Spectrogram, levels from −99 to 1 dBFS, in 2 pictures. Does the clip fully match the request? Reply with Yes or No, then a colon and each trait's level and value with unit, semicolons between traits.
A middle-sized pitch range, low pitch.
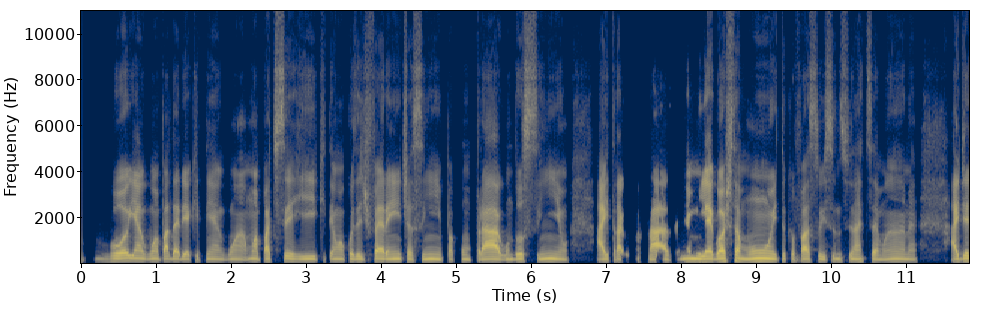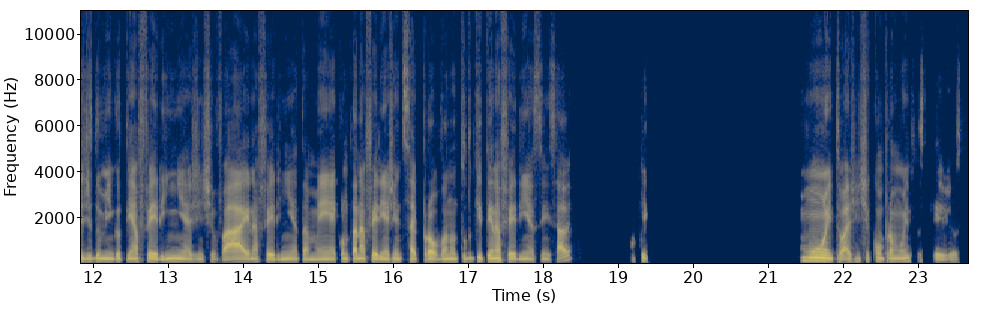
No: narrow, 1.6 semitones; low, 100 Hz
